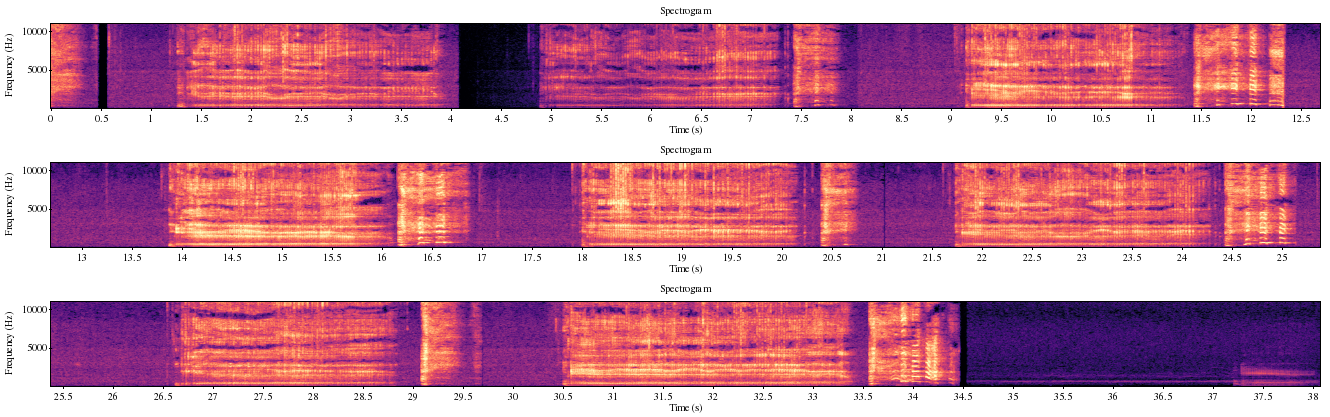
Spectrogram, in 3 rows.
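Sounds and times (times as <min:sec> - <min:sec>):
woman burping loudly: 0:01.3 - 0:04.1, 0:04.9 - 0:07.9, 0:09.2 - 0:12.4, 0:13.9 - 0:16.8, 0:18.0 - 0:20.8, 0:21.7 - 0:25.1, 0:26.6 - 0:29.5, 0:30.5 - 0:34.5.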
